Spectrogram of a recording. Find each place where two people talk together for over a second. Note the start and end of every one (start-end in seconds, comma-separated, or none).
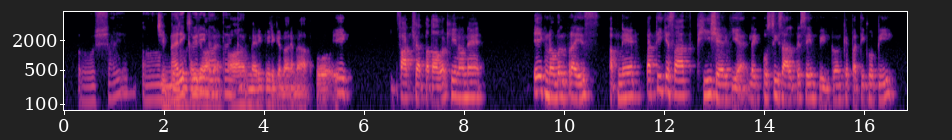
2.2-3.5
